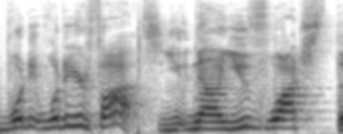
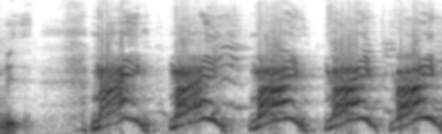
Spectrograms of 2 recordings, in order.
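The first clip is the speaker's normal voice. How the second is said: put-on old alien creature voice, higher. Acting out a scene on request, hitting with a stick: Yoda voice. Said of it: "impression of Yoda hitting R two with stick".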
